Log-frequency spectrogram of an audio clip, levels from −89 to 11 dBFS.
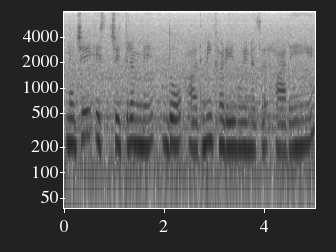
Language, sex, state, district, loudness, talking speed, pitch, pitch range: Hindi, female, Madhya Pradesh, Dhar, -14 LUFS, 145 wpm, 210 Hz, 195-220 Hz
